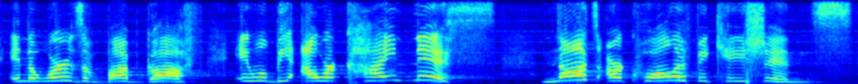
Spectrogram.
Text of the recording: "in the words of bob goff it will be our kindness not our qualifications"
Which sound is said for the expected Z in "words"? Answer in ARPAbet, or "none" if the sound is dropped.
Z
